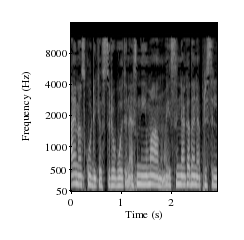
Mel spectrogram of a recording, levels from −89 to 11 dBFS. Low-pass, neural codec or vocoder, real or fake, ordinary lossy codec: 14.4 kHz; vocoder, 44.1 kHz, 128 mel bands every 512 samples, BigVGAN v2; fake; MP3, 48 kbps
